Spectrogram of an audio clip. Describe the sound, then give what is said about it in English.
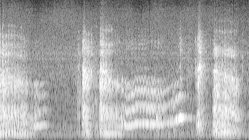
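A puppy growls in a low, rumbling snarl as a new collar and leash are put on her, broken by a few sharper yelping bursts and whiny rising tones, with no talking. “Apparently, walking beside her lord and master didn't mean a thing to the dog.”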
